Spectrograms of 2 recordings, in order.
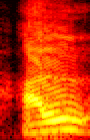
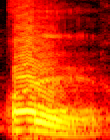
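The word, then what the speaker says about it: עַל: பேர் ஒல் அப்படின்னு சொல்கிறாங்க, அல் அப்படிங்கிறது நான் வந்து அல்லுன்னு போட்டிருக்கேன், அது வந்து ஒல், கொஞ்சம் இந்த ஓ சவுண்டு இந்த ஓங்கிற மாதிரி கொஞ்சோண்டு இருக்கணும் அதில், ஒல் அப்படிங்கிற மாதிரி, ஒல் பனே அப்படிங்கிற மாதிரி தான் சரியான உச்சரிப்பு.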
